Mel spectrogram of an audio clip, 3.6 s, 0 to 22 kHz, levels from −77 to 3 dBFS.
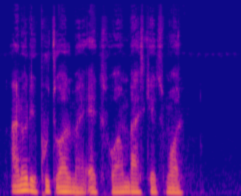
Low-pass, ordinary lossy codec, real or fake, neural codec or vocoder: none; none; real; none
